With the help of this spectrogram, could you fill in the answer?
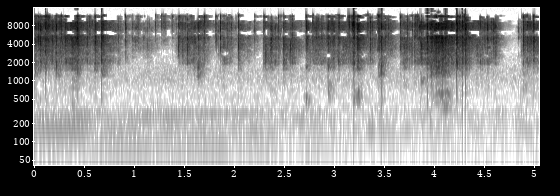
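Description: A small utility knife scores and cuts small cubes off a solid rectangular teal-and-white striped bar of soap held in the hands, and the cubes crumble off. The sound is a rapid, irregular series of crisp, bright crunching and scraping bursts, almost entirely high-pitched with no low end. The bursts rise and fall in intensity and end with a short quiet pause before a final crunch.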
